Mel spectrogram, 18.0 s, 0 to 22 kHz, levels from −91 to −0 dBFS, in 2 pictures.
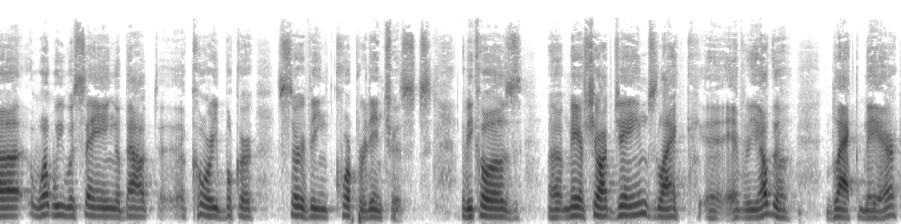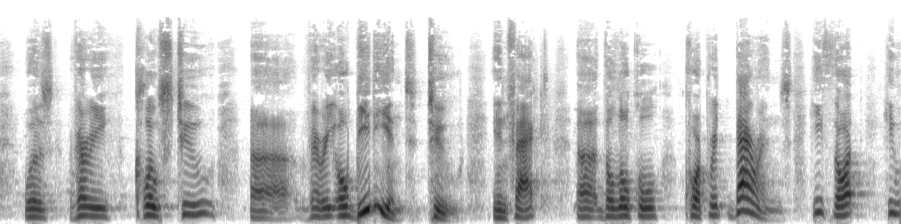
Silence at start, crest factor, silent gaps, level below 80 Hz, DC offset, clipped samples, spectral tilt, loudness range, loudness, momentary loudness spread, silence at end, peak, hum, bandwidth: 0 s; 22 dB; none; -62 dBFS; under 0.1%; under 0.1%; -5.5 dB/octave; 4 LU; -24 LUFS; 13 LU; 0 s; 0 dBFS; none; 15.5 kHz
